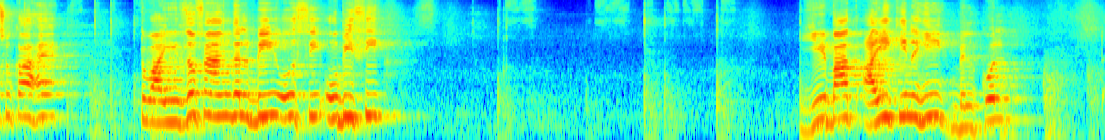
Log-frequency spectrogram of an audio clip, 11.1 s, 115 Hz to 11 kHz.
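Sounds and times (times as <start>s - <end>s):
pen tapping and scratching on screen: 0.7s - 1.6s, 4.2s - 8.2s.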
